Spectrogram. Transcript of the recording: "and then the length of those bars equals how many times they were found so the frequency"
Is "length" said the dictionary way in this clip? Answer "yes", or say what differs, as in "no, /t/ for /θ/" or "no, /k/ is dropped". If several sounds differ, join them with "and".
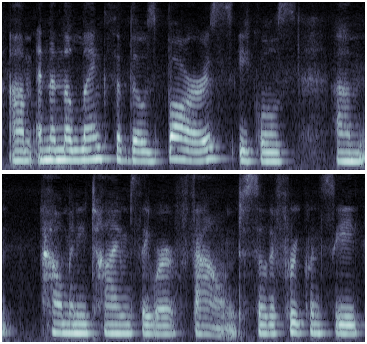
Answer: yes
